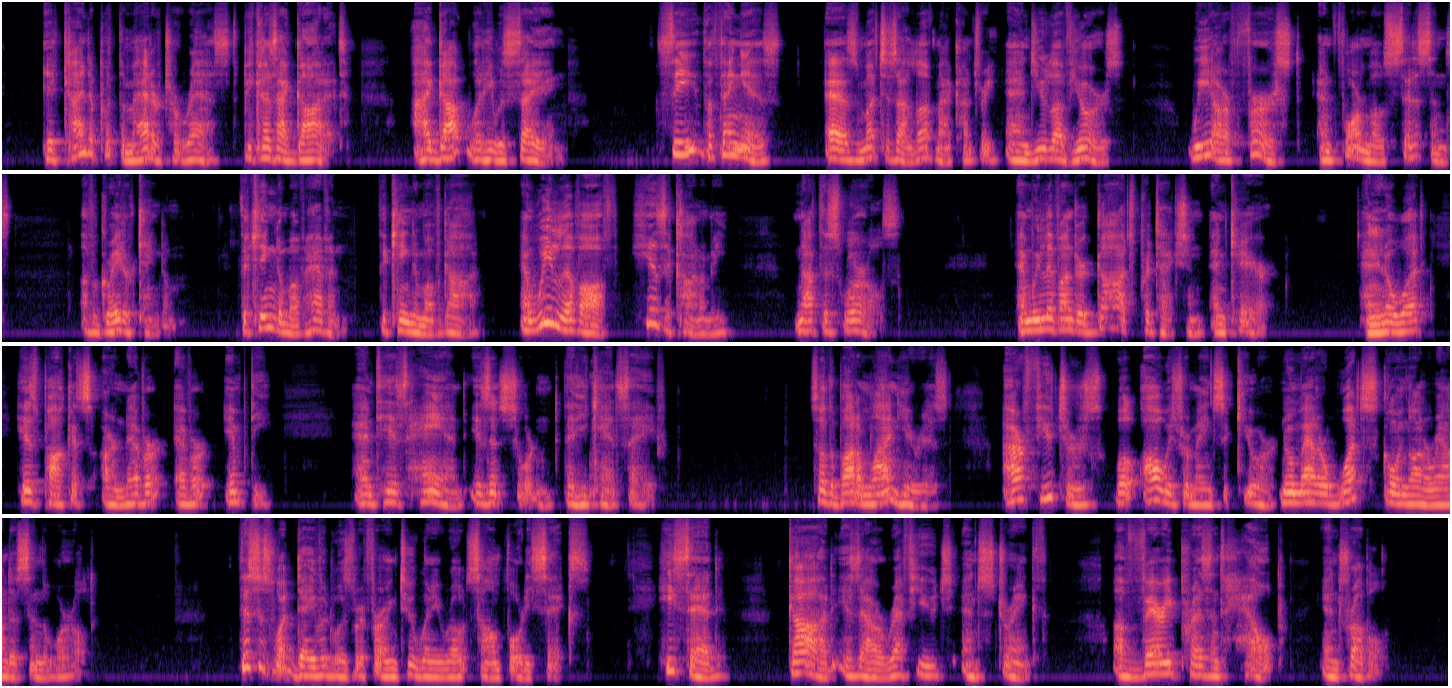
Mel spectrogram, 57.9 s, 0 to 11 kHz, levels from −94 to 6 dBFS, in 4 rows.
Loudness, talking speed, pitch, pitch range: -23 LUFS, 140 wpm, 135 Hz, 125-150 Hz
